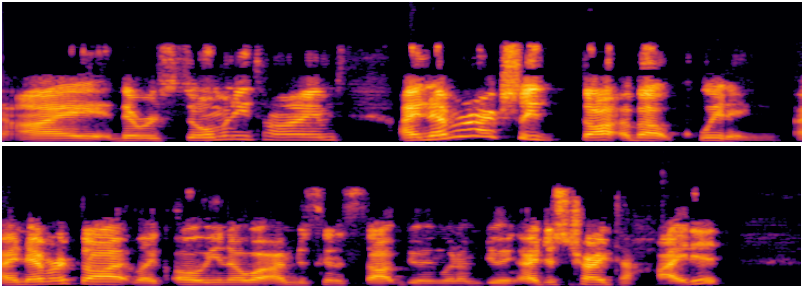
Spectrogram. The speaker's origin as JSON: {"language": "English", "region": "New Jersey", "country": "United States", "tie": "born or raised there", "moved": "as an adult", "lives_now": "California, United States", "said": "I grew up in New Jersey where we actually have seasons, unlike California where I live now"}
